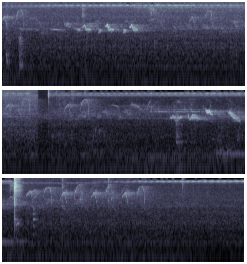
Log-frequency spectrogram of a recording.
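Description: Small birds chirping in repeated short calls, with one sharp metallic clink about ten seconds in as the pan knocks against the steel bowl. A faint steady high whine runs underneath.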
